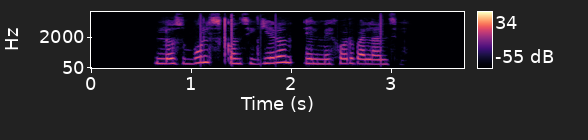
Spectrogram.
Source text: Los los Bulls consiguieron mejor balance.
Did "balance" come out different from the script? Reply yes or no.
no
